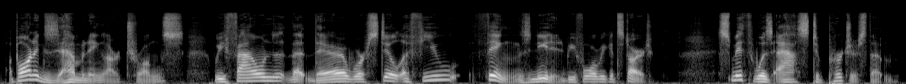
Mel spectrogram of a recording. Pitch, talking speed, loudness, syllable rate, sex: 125 Hz, 160 wpm, -20 LUFS, 4.6 syllables/s, male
